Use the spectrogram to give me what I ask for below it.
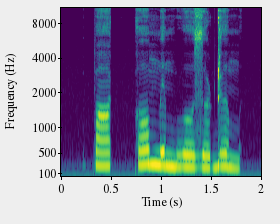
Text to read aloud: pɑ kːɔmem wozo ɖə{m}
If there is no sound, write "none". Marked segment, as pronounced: m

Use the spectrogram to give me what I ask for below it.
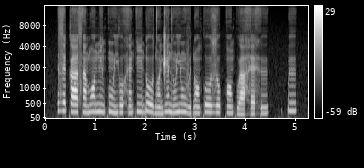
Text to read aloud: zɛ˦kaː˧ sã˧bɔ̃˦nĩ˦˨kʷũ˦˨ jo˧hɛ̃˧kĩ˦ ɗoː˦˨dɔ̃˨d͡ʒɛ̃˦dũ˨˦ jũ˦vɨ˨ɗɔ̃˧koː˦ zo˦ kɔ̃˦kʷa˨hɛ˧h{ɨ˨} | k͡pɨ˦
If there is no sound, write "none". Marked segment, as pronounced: ɨ˦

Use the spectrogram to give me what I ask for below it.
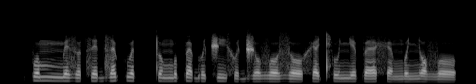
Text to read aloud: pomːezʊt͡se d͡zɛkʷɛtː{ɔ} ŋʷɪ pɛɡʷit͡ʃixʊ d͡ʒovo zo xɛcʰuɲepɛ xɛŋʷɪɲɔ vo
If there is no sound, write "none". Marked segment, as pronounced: o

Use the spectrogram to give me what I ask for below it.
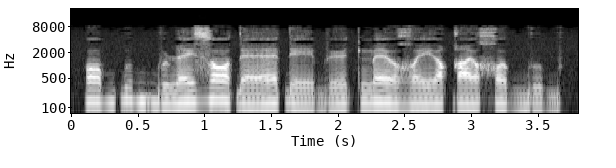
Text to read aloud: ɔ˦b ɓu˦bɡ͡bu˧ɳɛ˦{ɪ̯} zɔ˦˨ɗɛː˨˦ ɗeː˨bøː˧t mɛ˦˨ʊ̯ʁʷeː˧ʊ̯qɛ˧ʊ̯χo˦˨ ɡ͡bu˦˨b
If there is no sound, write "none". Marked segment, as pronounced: ɪ̯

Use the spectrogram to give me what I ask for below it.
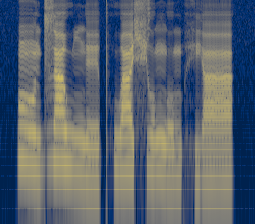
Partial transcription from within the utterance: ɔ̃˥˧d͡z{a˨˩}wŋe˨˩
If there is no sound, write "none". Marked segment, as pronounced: a˥˧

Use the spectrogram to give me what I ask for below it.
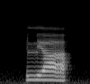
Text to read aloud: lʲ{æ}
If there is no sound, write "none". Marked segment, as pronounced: a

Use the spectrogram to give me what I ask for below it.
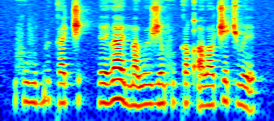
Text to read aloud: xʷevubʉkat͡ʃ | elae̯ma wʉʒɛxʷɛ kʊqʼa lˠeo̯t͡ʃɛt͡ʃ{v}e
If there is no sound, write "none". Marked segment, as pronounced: v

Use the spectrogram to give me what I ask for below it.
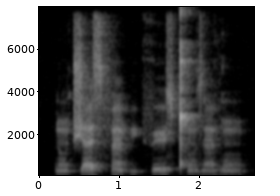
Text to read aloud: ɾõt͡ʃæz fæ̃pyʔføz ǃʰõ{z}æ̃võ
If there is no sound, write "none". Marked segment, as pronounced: z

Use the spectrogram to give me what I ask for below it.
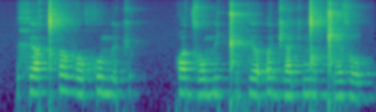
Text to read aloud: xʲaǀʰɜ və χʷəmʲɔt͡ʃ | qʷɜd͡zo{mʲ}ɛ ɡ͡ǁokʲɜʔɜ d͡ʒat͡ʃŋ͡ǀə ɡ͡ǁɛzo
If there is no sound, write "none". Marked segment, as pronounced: mʲ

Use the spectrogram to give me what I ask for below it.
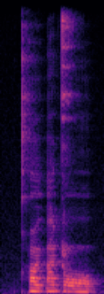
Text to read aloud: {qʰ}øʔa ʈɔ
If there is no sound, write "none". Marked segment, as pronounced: qʰ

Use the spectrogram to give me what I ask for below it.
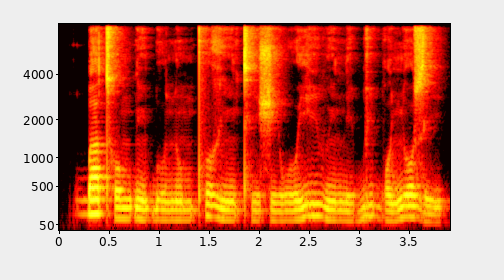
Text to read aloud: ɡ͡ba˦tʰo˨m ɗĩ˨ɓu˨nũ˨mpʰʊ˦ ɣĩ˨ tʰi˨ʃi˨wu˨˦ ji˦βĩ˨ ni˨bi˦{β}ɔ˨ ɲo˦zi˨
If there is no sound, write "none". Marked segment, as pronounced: b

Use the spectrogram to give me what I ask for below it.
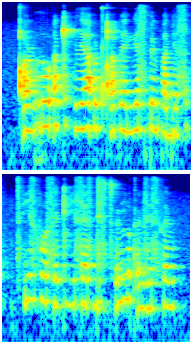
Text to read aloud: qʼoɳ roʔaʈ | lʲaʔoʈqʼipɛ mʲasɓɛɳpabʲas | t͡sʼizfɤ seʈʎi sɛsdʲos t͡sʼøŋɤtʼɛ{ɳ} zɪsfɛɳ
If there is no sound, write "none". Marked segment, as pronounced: ɳ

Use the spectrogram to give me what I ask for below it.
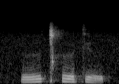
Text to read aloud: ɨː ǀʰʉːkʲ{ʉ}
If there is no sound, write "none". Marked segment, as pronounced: ɨ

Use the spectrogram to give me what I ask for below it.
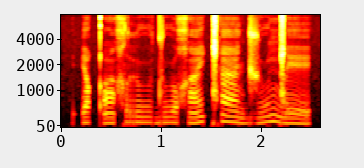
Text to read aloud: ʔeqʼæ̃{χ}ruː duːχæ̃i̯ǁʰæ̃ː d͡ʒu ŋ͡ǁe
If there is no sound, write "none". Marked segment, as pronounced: χ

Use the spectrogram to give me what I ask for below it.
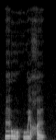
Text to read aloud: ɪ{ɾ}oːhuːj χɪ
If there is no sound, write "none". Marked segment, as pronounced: ɾ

